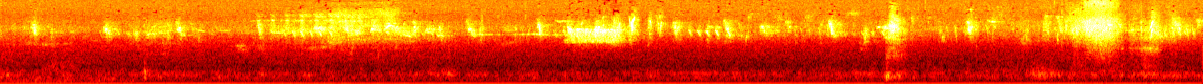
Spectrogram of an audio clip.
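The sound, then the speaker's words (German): A bird sings in the background, a string of bright, high chirps and trills repeating irregularly over a soft outdoor hush, moderately quiet, with no one talking. “Ich lasse kurz Pause, denn wir hören einen wunderbaren Vogel im Hintergrund.”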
